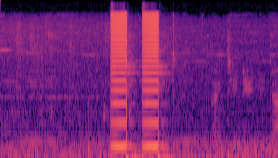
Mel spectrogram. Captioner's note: buzzer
